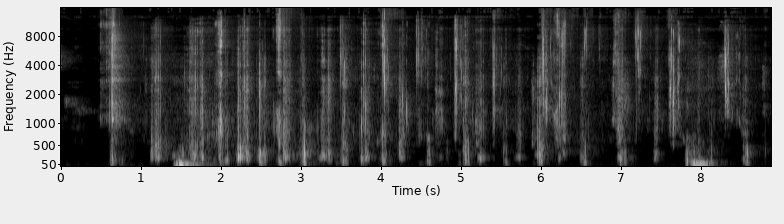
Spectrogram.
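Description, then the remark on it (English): Loud crunching of raw carrots dipped in ketchup being chewed, a steady run of crisp, wet bites and grinding with occasional low thumps, no talking. “It just tastes like carrots kind of tastes like water. It's just crunchy ketchup.”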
